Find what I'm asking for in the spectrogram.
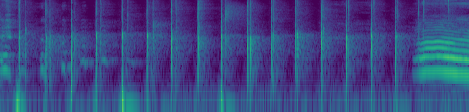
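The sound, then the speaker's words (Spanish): About fifteen sharp hand claps land in a steady, quick rhythm, loud and crisp, with a voice murmuring underneath, then a sustained voiced sound rises at the end. “Chamo, te voy a dar un aplauso. Me aplaudirán.”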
